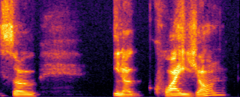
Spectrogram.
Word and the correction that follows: Qigong: is that how you say it? Kwai Jean? – Qigong.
